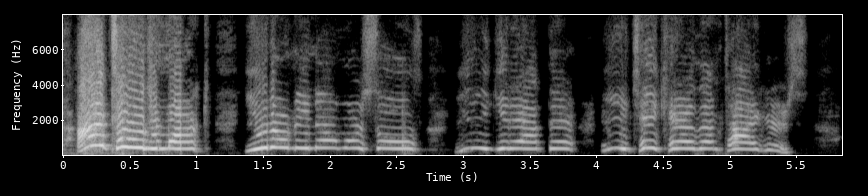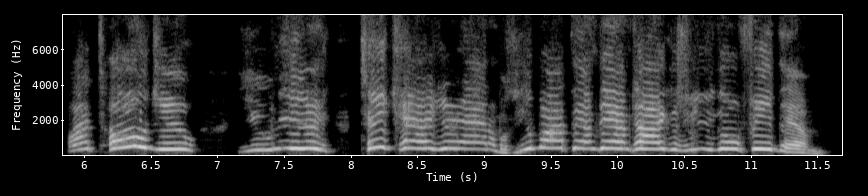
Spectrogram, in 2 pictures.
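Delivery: a Southern wife nagging about the tigers. Acted. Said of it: "I don't know why she's southern".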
